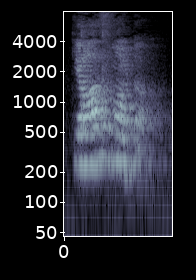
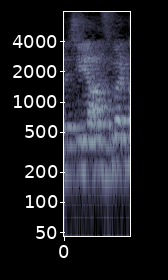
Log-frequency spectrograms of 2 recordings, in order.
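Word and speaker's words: chiasmata: क्याज़माटा या क्याज़मेटा या चियाज़मेटा, अलग अलग प्रोनाउंसिएशन है इसके।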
